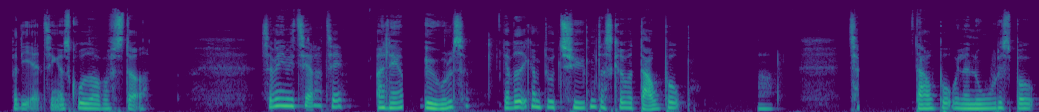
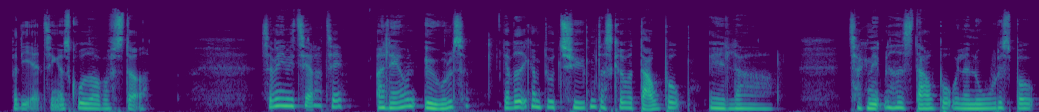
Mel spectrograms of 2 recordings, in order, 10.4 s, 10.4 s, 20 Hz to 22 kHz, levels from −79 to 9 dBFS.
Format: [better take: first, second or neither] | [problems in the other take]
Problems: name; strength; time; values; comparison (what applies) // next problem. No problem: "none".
second | audio cutting out; at 4 s, at 7 s for 0.5 s and at 8.5 s for 0.5 s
